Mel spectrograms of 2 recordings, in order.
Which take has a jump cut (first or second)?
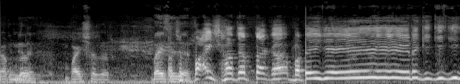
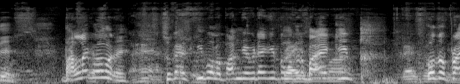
first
